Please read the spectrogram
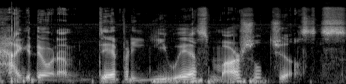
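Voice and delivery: slow, unhurried, drawn-out delivery. Showing the in-character introduction as a marshal: slowed-down marshal character voice. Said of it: "I slow my voice down".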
